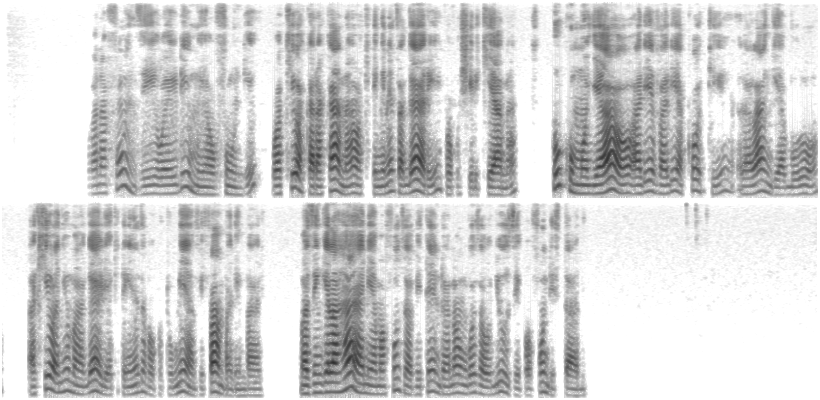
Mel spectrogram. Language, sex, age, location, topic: Swahili, male, 25-35, Dar es Salaam, education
